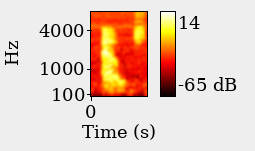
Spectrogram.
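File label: voice acting, es, female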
